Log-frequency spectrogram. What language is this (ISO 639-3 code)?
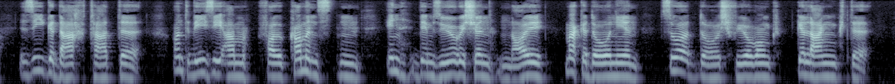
deu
